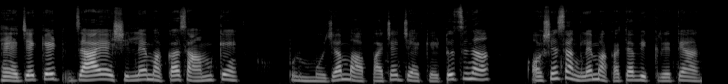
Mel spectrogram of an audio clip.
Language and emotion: Goan Konkani, sad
